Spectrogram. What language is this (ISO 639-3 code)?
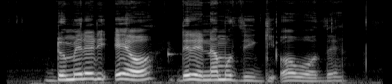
kik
